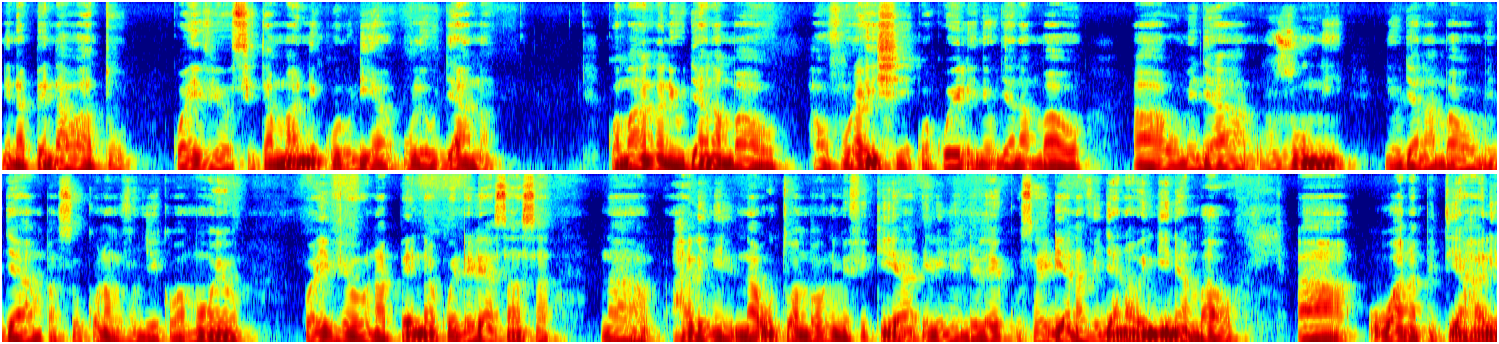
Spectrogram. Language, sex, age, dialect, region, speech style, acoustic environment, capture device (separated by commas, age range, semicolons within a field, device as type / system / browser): Swahili, male, 25-34, Tanzania - Dar es Salaam, Tanzania, happy; focused, silence, mobile / Linux / Chrome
